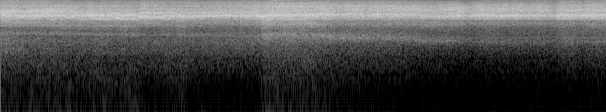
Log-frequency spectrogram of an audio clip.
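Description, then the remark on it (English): A person's vocal sound-effect imitation of a slithering snake's hiss, steady and airy, holding loud and unbroken for about six seconds with only a brief flicker partway through. No speech is heard. “I'm a slithering snake, you guys.”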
